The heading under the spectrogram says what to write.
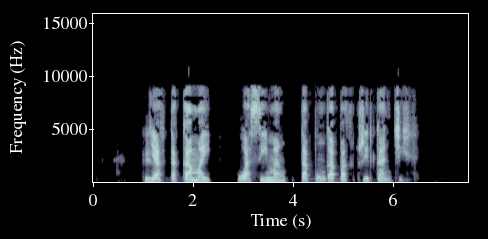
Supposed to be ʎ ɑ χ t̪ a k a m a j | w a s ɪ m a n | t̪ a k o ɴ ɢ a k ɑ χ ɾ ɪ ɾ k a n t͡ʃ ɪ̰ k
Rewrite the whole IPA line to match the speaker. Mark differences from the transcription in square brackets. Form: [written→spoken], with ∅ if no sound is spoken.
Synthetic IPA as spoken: ʎ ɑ χ t̪ a k a m a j | w a s ɪ m a n | t̪ a [k→p] o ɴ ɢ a [k→p] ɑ χ ɾ ɪ ɾ k a n t͡ʃ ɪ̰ k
